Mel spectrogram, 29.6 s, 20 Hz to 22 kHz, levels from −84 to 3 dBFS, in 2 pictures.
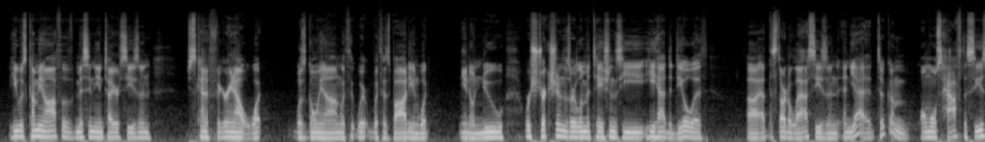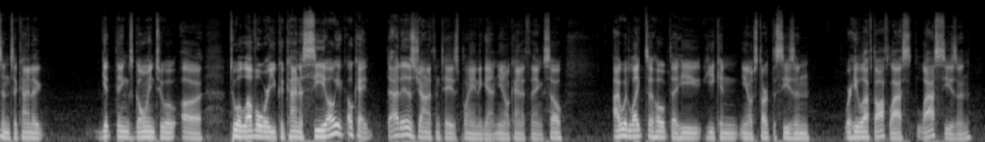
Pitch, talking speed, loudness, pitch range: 110 Hz, 215 wpm, -22 LUFS, 105-120 Hz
